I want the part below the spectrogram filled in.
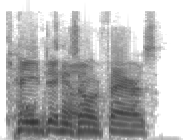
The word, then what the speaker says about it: Quai des Orfèvres: it didn't really come up because I constantly mispronounce Croix des Orfèvres. – Quai des Orfèvres.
